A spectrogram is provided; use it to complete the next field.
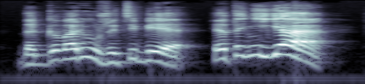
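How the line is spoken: Panicked yell. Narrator (Russian): в панике завопил Глен

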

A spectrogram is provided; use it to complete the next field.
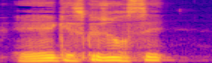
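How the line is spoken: Father growling. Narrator (French): gronda le père

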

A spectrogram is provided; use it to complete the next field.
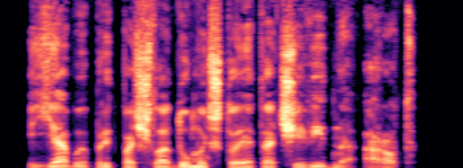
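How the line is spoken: Soft explanation. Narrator (Russian): мягко пояснила ему Джанель

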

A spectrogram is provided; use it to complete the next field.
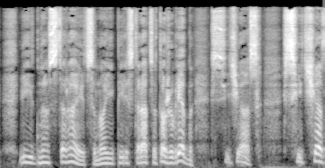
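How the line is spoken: Whispering. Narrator (Russian): шептала Надя

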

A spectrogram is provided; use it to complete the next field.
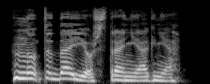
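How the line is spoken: Snorting. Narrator (Russian): хмыкнула

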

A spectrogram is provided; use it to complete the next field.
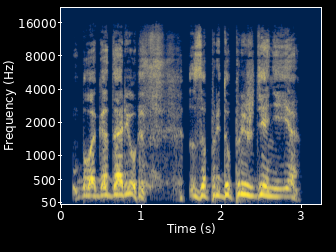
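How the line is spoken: Hoarse croak through clenched teeth. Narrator (Russian): Я кое-как разжал судорожно стиснутые зубы и прохрипел

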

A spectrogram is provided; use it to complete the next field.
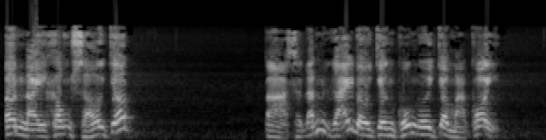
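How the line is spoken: Loud shout. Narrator (Vietnamese): quát to một tiếng

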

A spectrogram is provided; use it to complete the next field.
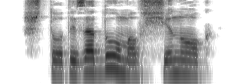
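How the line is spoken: Booming ruler's voice. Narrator (Russian): прогремел голос властелина

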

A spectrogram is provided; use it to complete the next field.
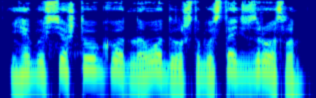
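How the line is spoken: Moaning. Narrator (Russian): простонал Сиамец

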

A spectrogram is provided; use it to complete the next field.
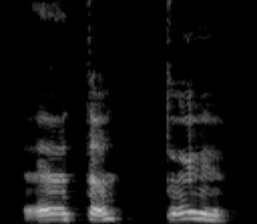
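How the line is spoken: Hoarse rasp. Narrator (Russian): прохрипел Фео

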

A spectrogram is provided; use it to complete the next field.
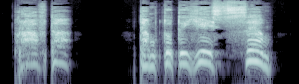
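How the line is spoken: Whisper. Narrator (Russian): шепнул Ян

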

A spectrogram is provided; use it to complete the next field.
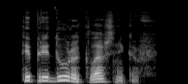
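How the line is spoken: Sad. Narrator (Russian): печально уронила Лариса

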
